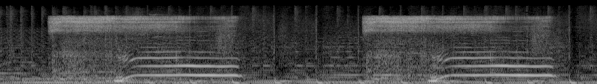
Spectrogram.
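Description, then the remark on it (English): The onomatopoeia of Beth Ross accidentally frying her hair in a corn dog fryer, from issue 1 of Prez by DC Comics (2015): two loud bursts of sizzling, each about two seconds long, with a rising, wailing cry partway through each burst. “is the sound of Beth Ross, soon to be President of the United States of America, accidentally frying her hair in a corn dog fryer in issue 1 of Prez.”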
